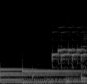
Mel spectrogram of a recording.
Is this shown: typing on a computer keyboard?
no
